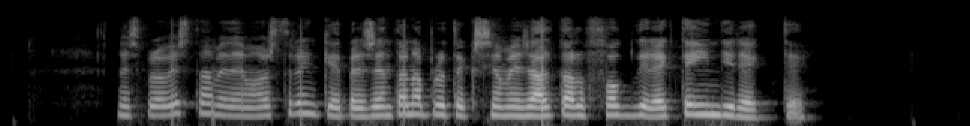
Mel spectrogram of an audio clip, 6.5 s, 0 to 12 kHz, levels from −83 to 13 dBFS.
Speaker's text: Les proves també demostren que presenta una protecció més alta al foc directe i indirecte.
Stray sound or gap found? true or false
false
